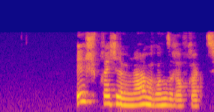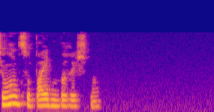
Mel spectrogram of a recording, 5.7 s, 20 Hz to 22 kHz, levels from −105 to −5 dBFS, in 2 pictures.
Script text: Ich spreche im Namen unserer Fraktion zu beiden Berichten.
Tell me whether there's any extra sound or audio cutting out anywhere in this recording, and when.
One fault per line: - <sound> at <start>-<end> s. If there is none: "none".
none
